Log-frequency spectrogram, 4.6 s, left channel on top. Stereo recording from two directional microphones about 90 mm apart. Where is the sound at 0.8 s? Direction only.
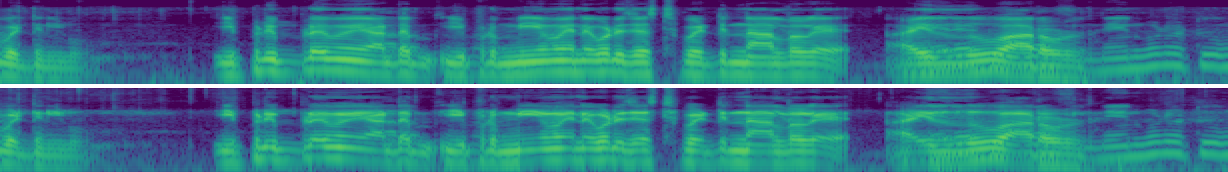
45° left (ahead or behind).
